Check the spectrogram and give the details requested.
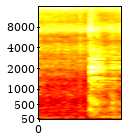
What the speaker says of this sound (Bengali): চালটা পেঁয়াজটা ভেজে দিতেছি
